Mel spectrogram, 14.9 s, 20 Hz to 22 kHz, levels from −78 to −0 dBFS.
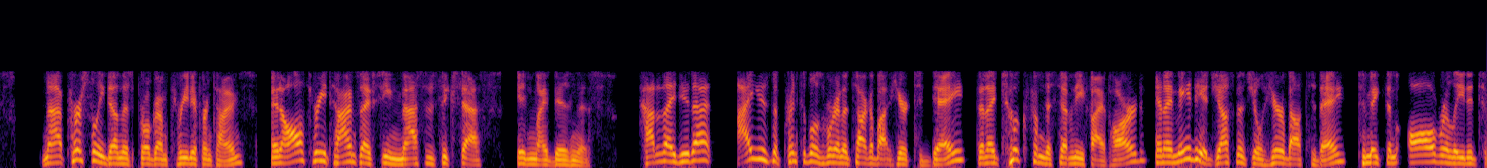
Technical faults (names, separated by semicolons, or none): G.723.1 codec; loud pop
